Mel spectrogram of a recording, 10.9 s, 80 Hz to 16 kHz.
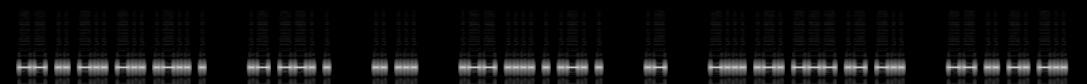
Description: Morse code, heard as a keyed tone, about 32 wpm, 800 Hz. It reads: MIDDLE AGE IS WHERE A BROAD MIND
